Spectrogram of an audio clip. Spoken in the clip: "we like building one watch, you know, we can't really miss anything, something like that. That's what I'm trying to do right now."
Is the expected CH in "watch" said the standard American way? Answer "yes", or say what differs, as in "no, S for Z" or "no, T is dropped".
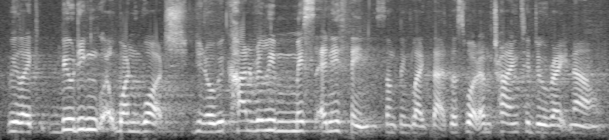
yes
